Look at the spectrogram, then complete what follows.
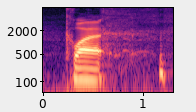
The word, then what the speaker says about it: Kawhi: Battle LA Clippers, but Kawhi won't win it because he is playing 3/4 the games. He's managing his load. Don't say it like that. Kawhi. So Kawhi Leonard, I don't.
